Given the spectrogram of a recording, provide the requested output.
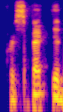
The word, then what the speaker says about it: perspective: we've got the IVE perspective. And again, just a reminder, silent E rule doesn't apply here. It's perspective, that's a short I at the end, but the E is there. Perspective.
